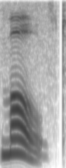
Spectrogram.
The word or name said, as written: molt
